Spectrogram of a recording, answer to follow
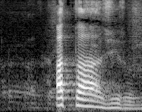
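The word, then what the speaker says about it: التَّاجِرُ: How will you pronounce this now? At-tajiru. You did not pronounce al. You did not pronounce lam.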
